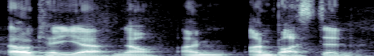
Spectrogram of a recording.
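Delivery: low, soft, resigned mumble; sheepish busted kid. Retold or imitated. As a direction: give up quietly, deflated. Voicing kid admitting defeat.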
